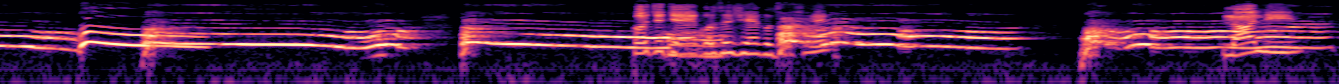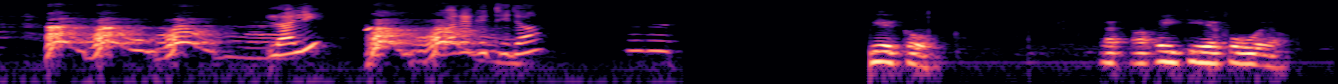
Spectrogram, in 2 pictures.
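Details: Sausage dog of the dachshund breed giving long, sliding howls that fall in pitch, then shorter broken yips and yowls, with brief silent gaps near the end; a person's voice may mingle with the calls.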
